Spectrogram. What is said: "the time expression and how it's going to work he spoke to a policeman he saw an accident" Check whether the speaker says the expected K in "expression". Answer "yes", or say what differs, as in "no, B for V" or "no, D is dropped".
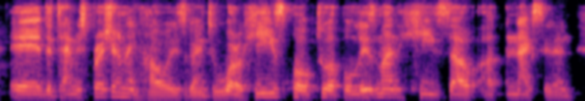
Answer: no, K is dropped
